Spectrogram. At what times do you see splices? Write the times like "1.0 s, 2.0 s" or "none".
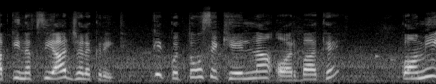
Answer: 1.5 s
